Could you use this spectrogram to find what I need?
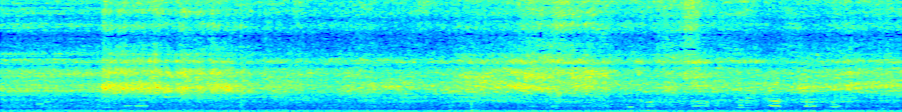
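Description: A hydraulic rescue tool whines as it cuts through a car.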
